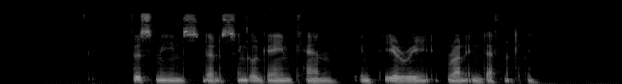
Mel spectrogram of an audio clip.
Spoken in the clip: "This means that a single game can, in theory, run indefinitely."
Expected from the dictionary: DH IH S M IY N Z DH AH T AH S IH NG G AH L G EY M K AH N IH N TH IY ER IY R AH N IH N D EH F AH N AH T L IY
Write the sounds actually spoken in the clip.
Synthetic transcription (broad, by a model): DH IH S M IY N Z DH AH T AH S IH NG G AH L G EY M K AH N IH N TH IY ER IY R AH N IH N D EH F AH N AH T L IY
